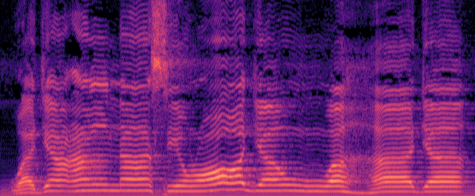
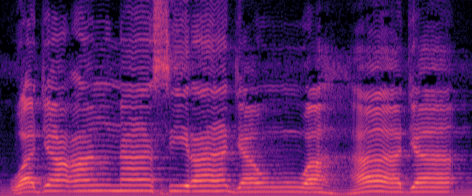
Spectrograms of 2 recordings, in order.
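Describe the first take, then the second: First: The r is said heavy and full-mouthed. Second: The r is said light and thin. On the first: This follows the majority reading. "mereka sepakat dengan tafkhim ra" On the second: This follows the Warsh reading. "dibaca dengan tarqiq"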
